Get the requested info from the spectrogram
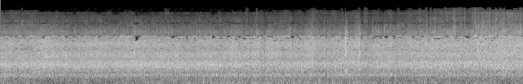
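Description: Drift trikes running downhill on asphalt: a steady, loud roar of hard plastic rear wheels rolling and sliding on the road surface.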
